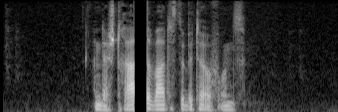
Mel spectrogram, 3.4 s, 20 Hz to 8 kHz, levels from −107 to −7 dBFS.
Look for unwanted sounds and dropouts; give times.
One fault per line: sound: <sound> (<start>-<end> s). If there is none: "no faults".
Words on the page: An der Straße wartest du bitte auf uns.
sound: dropout (1.3-1.5 s)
